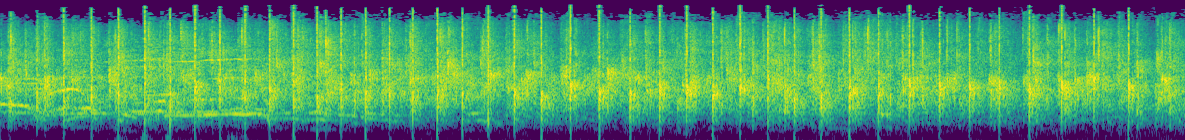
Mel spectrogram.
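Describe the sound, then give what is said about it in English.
A crowd in a bookstore applauds steadily for several seconds to welcome writers to a reading, dense overlapping hand claps forming a loud, continuous patter with faint voices mixed in. “There's some folks that just walked into the bookstore as soon as the applause started right there, and they're feeling incredibly famous at this point.”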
